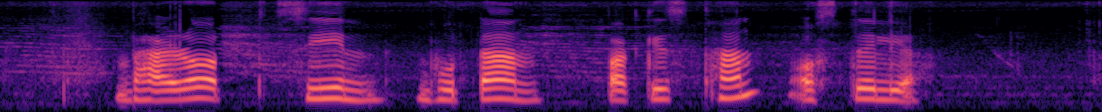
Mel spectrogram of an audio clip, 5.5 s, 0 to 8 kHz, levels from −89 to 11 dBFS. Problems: background sounds at intervals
